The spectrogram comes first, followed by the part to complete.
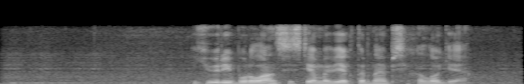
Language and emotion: Russian, neutral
